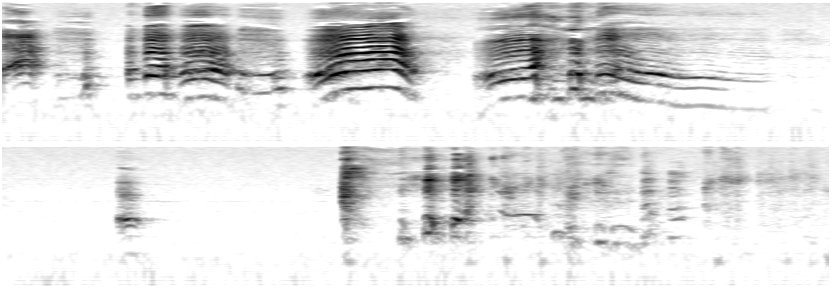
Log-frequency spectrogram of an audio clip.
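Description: Young children laughing hard: a run of high-pitched laughs rising and falling in pitch over the first few seconds, a short lull, then more bursts of giggling from about six seconds in.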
